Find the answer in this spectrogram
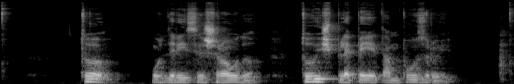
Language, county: Lithuanian, Tauragė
